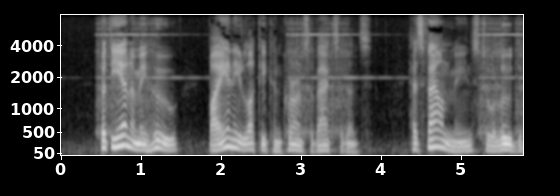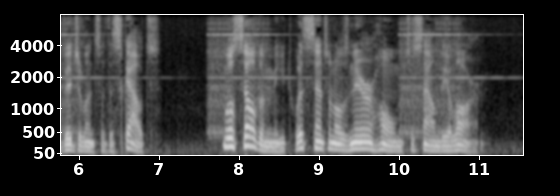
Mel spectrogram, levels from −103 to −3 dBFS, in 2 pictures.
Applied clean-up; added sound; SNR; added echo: none; Telephone; 20 dB; none.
